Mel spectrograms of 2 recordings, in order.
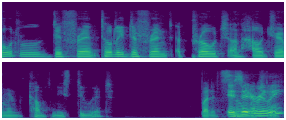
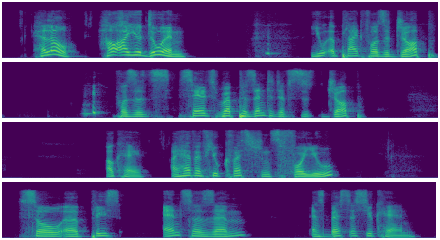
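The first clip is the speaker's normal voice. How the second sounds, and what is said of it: Exaggerated German accent in English. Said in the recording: “I translate to you, in with a bad English accent. ... So it's like a bad version of Arnold Schwarzenegger.”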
